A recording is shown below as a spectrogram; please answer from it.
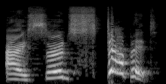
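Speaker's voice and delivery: high, slow, emphatic shout; high-pitched insistent yell. A narrator's reading. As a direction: shout it, stretching the order. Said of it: "Eleonora shouted".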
